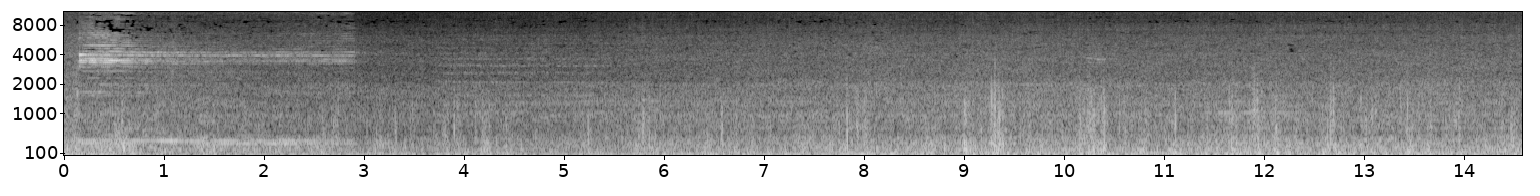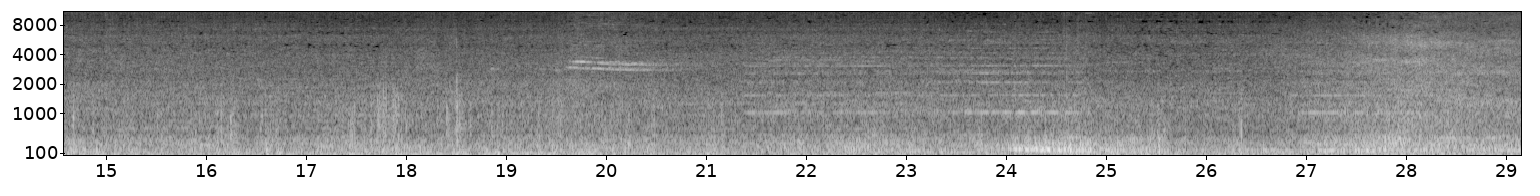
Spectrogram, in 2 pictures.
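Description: Busy city road traffic heard during a drive, a steady rush of engines and tyres. Vehicle horns sound with long steady tones near the start and several more times in the last third.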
